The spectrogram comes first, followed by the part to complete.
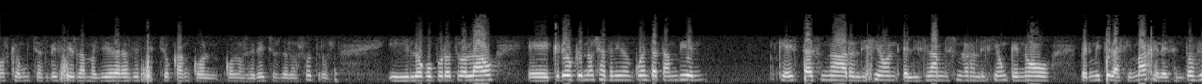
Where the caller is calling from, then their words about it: Burgos, Castile and León, Spain; de Burgos.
